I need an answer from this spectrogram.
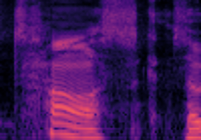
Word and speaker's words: tasks: Then you've got to add another consonant, the s on the end, and you've got tasks.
